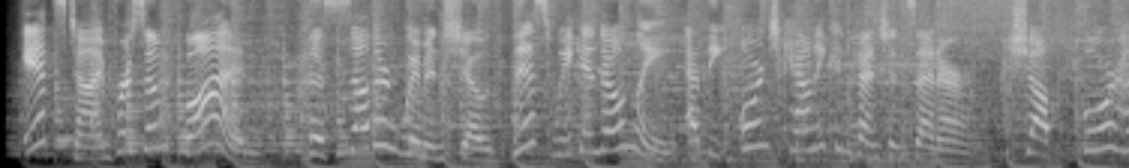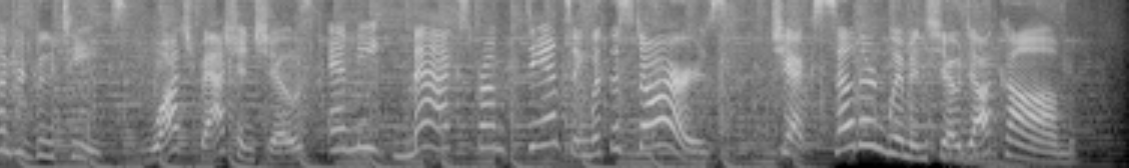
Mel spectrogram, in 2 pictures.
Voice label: Radio Spot; Southern Womens Show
